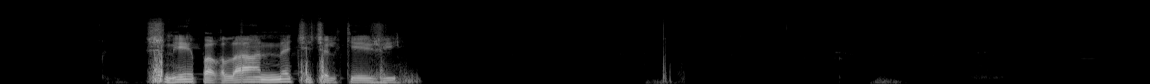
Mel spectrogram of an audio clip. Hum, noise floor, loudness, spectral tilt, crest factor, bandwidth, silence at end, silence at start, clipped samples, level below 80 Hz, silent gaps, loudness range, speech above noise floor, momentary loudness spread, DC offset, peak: none; -89 dBFS; -25 LUFS; -6.5 dB/octave; 26 dB; 9.2 kHz; 7.3 s; 1.45 s; under 0.1%; -52 dBFS; none; 10 LU; 65 dB; 10 LU; under 0.1%; -6 dBFS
